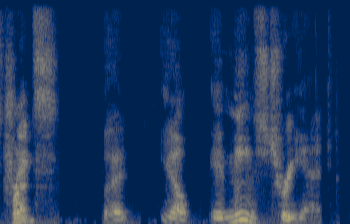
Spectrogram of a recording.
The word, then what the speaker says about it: Treant: Well, it's Trent. It's Trents. But, it means treant. You see, I've only ever pronounced it as treant. Well, you can, but there's only one E in it. Yeah. So it's Trent.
